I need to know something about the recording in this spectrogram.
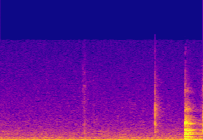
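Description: Scissors snip a thread.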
